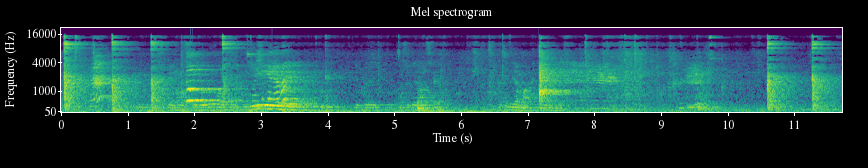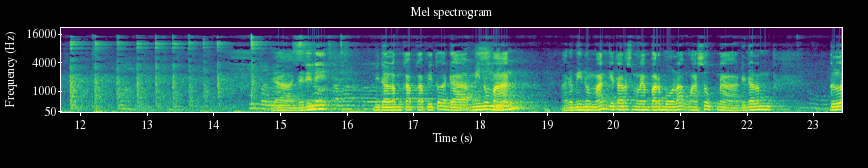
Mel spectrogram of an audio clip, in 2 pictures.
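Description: Ping-pong balls bounce on a table and clatter into plastic cups.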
